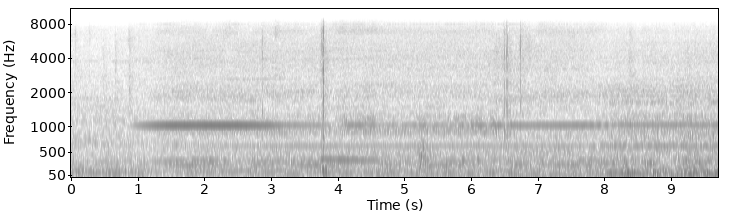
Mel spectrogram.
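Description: A machine's motors whir and hum in shifting steady tones.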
